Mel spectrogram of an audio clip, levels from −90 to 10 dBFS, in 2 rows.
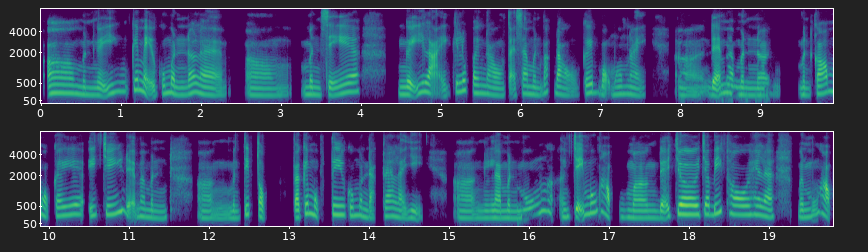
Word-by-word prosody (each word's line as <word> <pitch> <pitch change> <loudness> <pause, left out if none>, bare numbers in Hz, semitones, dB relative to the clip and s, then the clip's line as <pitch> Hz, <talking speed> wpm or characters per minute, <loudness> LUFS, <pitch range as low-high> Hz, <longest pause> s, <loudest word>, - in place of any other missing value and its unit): Ờ, 225 +1 +1
mình 190 -3 -4
nghĩ 200 +8 -2 0.2
cái 310 - +1
mẹo 255 - +3
của 210 - -6
mình 200 -6 0
đó 225 +4 +2
là, 190 - +1 0.3
ờ, 175 -1 -4 0.4
mình 190 -1 -3
sẽ 215 +9 +1 0.5
nghĩ 195 +6 +2
lại 240 - +3
cái 250 - -2
lúc 290 - +1
ban 220 -1 0
đầu 180 -4 -2
tại - - -1
sao 210 -1 0
mình 190 -2 -4
bắt 235 +3 -6
đầu 200 -3 -1
cái 225 +2 +1
bộ 230 -4 -3
môn 195 +2 -6
này, 180 -2 -4 0.3
ờ, - - -8 0.3
để - - +6
mà 230 -1 -1
mình, 175 -2 -3
ờ, 170 0 0 0.4
mình 185 -1 -6
có 205 +4 +4
một 245 -4 -1
cái 240 +3 0 0.2
ý 235 +3 0
chí 275 +6 +2
để - - +1
mà 215 0 -4
mình, 180 -3 -6 0.4
ờ, 180 -1 -5
mình 85 - -7
tiếp 270 +7 0
tục. - - +4 0.3
Và, 190 - +8
cái, 290 - +2
mục 250 -4 0
tiêu 255 -1 +3
của 235 - -2
mình 235 -4 -3
đặt - - -2
ra 225 0 +1
là 200 - -1
gì? 180 -2 -4 0.4
Ờ, 180 -1 -4
là 180 0 +2
muốn, 195 - -3 0.2
à 195 - -4
chỉ - - +7
muốn 300 +3 +1
học 335 - +3
mà 185 -2 0 0.2
để 180 - +4
chơi 265 +3 +8
cho 270 +1 +4
biết 305 +7 +1
thôi 260 -2 +4
hay 255 -1 +1
là 200 -4 +4 0.3
mình 190 0 -1
muốn 210 +10 -5
học - - +5
210 Hz, 220 wpm, -23 LUFS, 185-250 Hz, 0.5 s, Và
